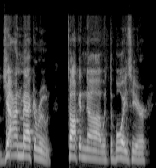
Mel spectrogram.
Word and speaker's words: Maakaron: And my last name is pronounced Maakaron, like the cookie. John Maakaron.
